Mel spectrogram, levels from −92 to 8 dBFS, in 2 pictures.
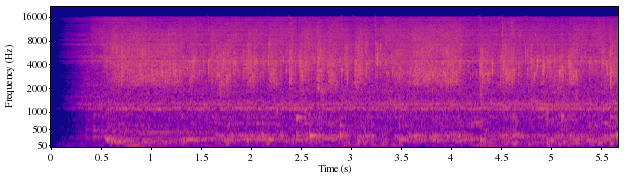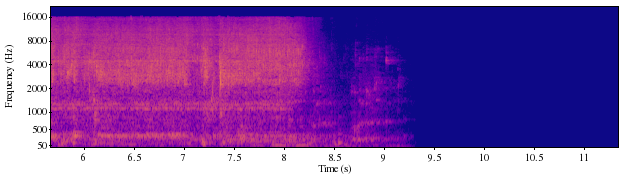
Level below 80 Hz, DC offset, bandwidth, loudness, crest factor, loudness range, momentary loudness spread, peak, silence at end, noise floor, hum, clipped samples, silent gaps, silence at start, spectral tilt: -60 dBFS; under 0.1%; 16.5 kHz; -24 LUFS; 26 dB; 5 LU; 3 LU; -4 dBFS; 2.3 s; -54 dBFS; none; under 0.1%; none; 0.2 s; 0.5 dB/octave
